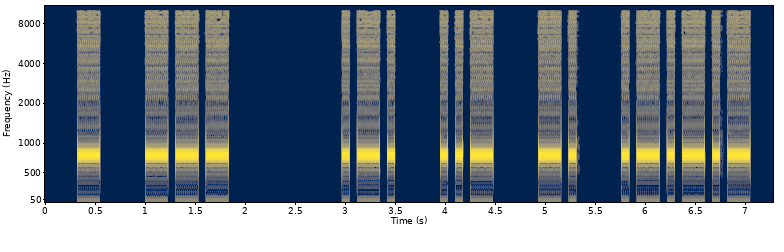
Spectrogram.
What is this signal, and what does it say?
Morse code, heard as a keyed tone, about 16 wpm, spaced as for 12 wpm, 800 Hz. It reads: TO RUN.
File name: (spaced) / QSOs Spaced-mp3s / kc7sac @15 sp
